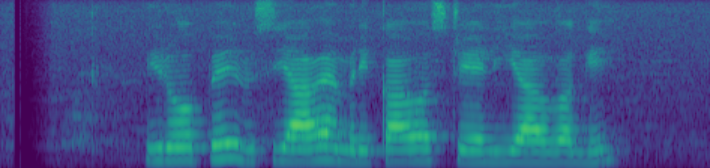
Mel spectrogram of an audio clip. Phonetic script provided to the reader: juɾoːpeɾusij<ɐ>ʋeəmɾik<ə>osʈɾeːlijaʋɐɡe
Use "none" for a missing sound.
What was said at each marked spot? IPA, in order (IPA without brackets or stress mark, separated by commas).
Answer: a, a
